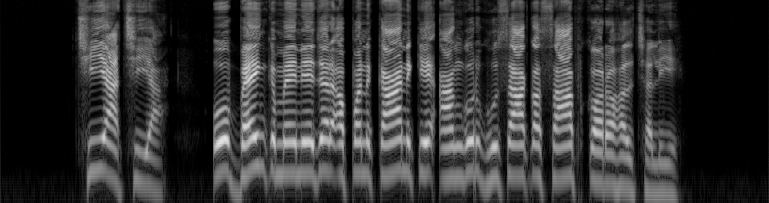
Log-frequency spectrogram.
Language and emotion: Maithili, disgusted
